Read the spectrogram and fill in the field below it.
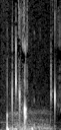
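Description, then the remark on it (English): Wet chewing with a full mouth: a quick run of soft smacks and squishy crunches over less than a second, quiet with no talking. “You're slow chewing? I'm eating the Chew Crew.”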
